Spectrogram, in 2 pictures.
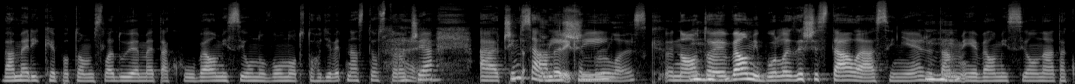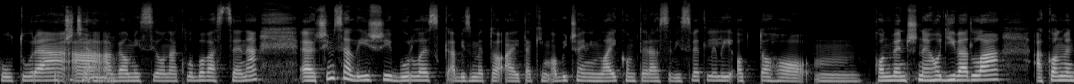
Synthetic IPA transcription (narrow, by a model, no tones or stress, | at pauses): vamɛɾikɛpɔt̪ɔmslɛd̪ujɛmɛt̪akʰuːʋɛʎmisilˠnuʋl̩nuɔt̪ːɔɦɔɟɛʋɛt̪naːst̪ɛɦɔst̪ɔɾɔt͡ʃɪat͡ʃiːmsaliʃi | nɔt̪ɔjɛʋɛʎmibuɾlɛzɛʃcɛst̪aːlɛasiɲɪɛʒɛt̪amjɛʋɛʎmisilnaːt̪aːkult̪uːɾaa̰ʋɛlmisilnaːklubɔʋaːst͡sɛːnat͡ʃiːmsaliːʃiːbuɾlɛska̰bizmɛt̪ɔ̰ʔajt̪akiːmʔɔ̰bit͡ʃajnimlajikɔmt̪ɛɾazʋisʋɛt̪liliʔɔt̪ːɔɦɔ | kɔnʋɛnt͡ʃnɛɦɔɟiʋad̪laʔakɔnʋɛn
